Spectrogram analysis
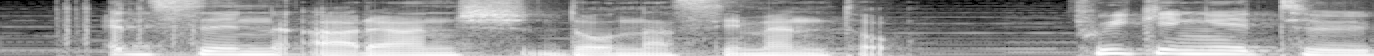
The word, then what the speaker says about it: Arantes: inspiration from all-star footballer Pelé's real name, Edson Arantes do Nascimento, tweaking it to create Samus Aran. And though his name is pronounced Arantes, the pronunciation of Samus's surname is confirmed to be Aran.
